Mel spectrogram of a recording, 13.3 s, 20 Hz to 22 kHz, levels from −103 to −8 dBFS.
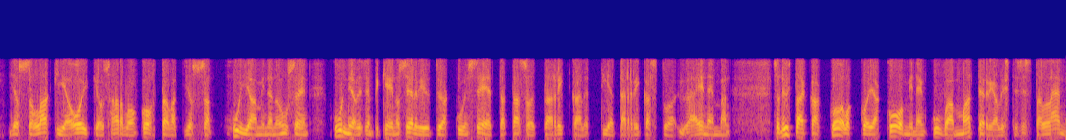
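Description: From start to finish the speech carries heavy G.726 ADPCM damage. The codec sends only the difference between each sample and an adaptive prediction, and here so few bits per sample survive that the coarse quantising leaves a harsh, rasping hiss that rises and falls with the speech level, which fits the 16 kbit/s mode. The band is narrowed to a telephone line of roughly 200 Hz to 3.7 kHz, with nothing above 3.8 kHz.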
